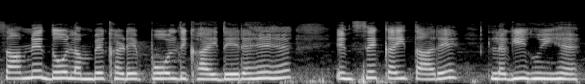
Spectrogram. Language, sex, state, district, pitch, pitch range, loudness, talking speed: Hindi, female, Uttar Pradesh, Lucknow, 265 Hz, 255-280 Hz, -10 LUFS, 155 wpm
